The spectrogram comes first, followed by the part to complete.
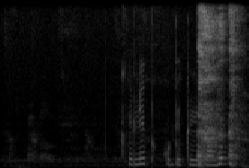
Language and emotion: Russian, neutral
